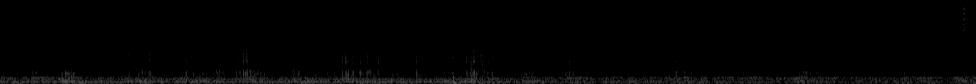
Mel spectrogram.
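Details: Tabby cat purring while playing: a steady, low, rumbling purr running throughout, faint and continuous, with light rustling and soft clicks of play above it.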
